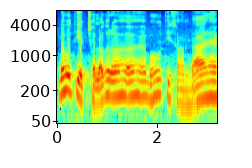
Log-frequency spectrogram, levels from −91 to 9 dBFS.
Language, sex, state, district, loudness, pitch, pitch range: Hindi, male, Madhya Pradesh, Katni, -12 LUFS, 155 Hz, 135-160 Hz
